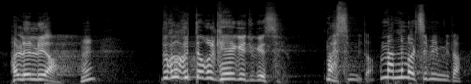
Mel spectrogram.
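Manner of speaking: full-force revival preaching. Real, not acted. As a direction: drive the point home to the congregation.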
